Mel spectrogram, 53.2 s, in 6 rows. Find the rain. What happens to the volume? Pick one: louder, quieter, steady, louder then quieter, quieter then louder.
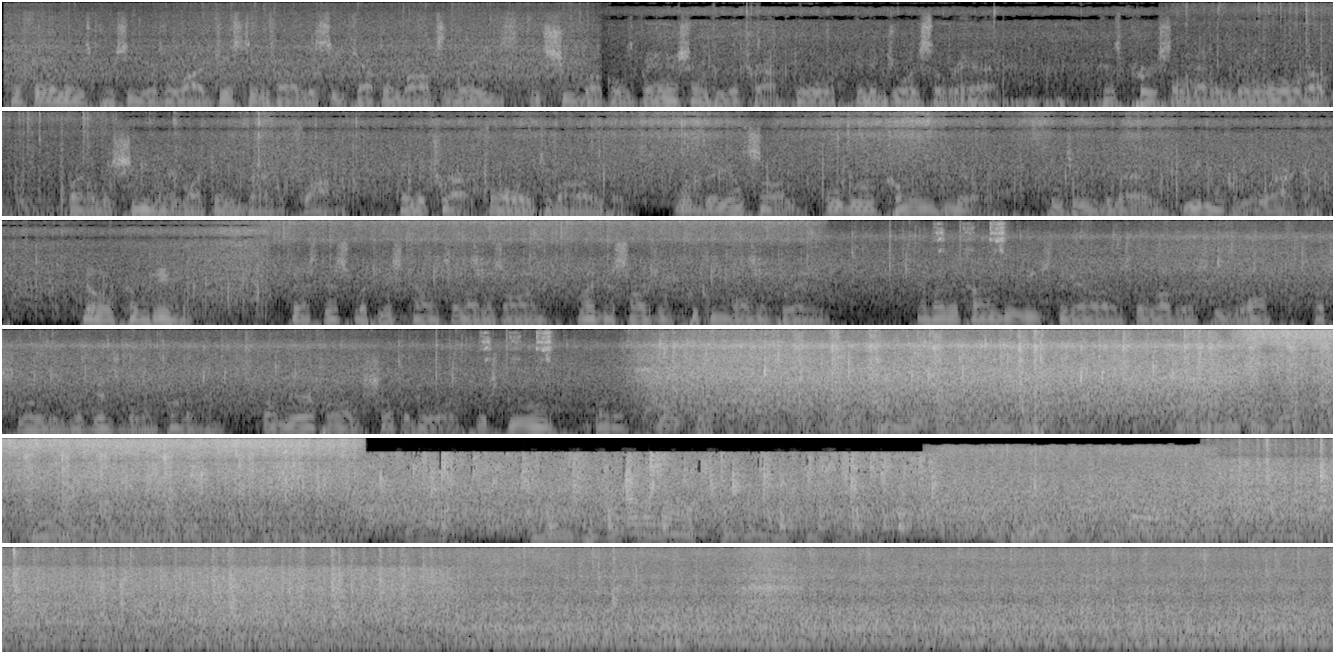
louder.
